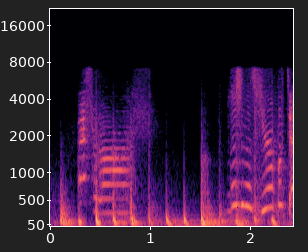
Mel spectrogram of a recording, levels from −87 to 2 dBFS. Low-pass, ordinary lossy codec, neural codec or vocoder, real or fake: 7.2 kHz; none; codec, 16 kHz, 0.5 kbps, X-Codec, HuBERT features, trained on general audio; fake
